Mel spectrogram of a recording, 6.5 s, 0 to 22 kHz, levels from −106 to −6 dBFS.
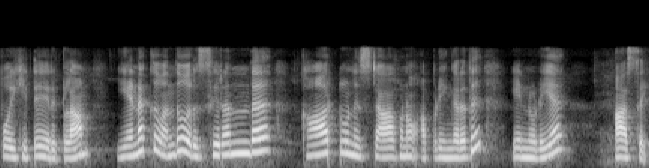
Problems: none marked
